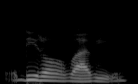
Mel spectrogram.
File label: "diro vavi", sister-in-law, Wamesa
